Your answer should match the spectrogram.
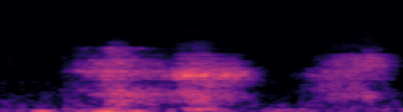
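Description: A woman breathing audibly: a long breath about half a second in, then a shorter one near the end.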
